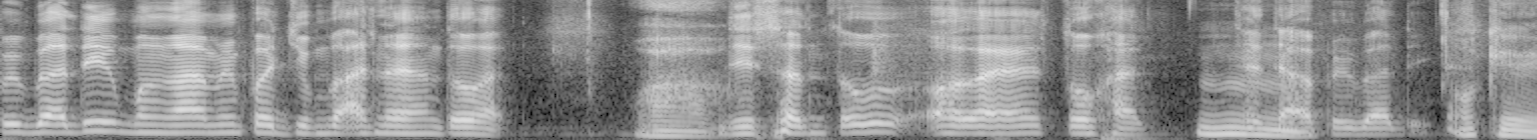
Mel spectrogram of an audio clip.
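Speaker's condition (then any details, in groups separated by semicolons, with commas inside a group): Cerebral palsy; from birth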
